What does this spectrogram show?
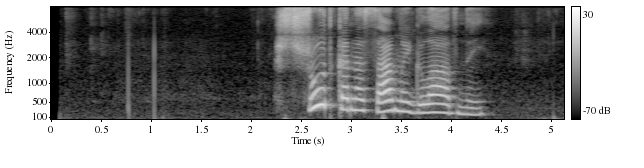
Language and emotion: Russian, positive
